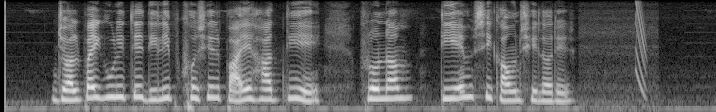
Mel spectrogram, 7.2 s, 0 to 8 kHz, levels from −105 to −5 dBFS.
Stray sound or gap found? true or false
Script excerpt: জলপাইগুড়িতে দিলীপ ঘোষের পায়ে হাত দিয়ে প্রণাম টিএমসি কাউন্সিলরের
true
